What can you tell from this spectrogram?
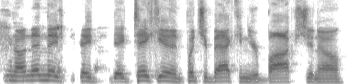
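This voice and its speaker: Halting male veteran guest, dry sound. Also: a little high, no echo. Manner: halting, filler-heavy recounting. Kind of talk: casual interview storytelling.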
